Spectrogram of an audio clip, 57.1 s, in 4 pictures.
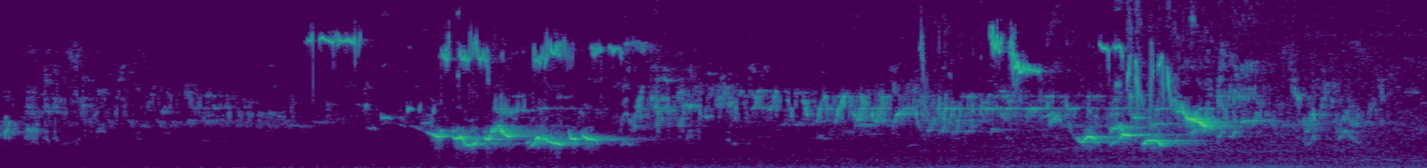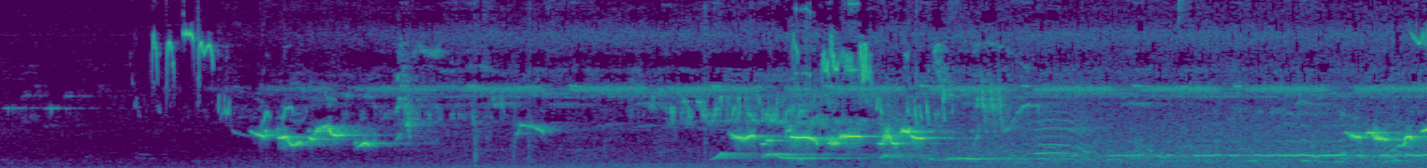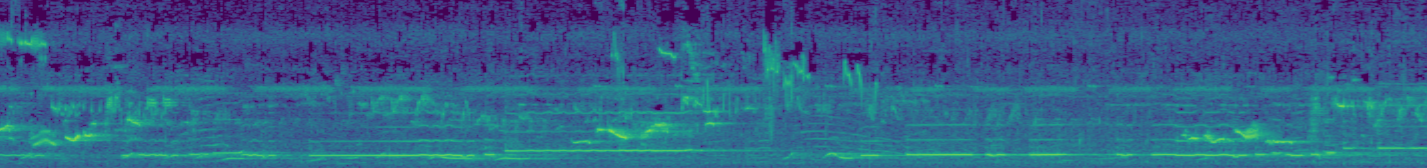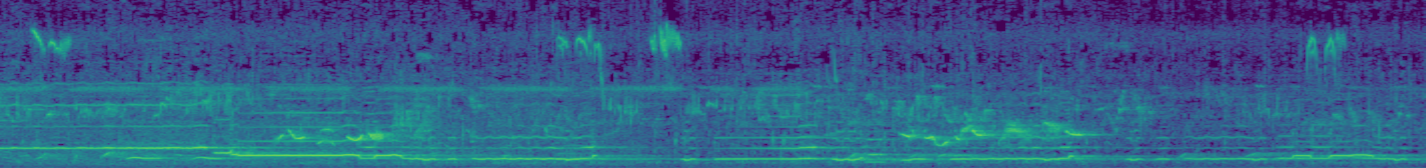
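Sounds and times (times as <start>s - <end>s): birds chirping and calling: 20.8s - 57.0s.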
